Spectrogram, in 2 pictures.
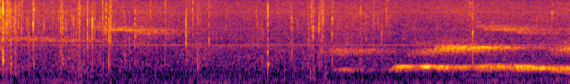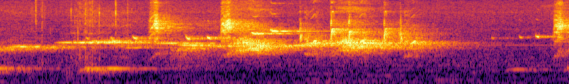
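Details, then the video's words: Fantail kept one year in a cage with a large space, singing a string of clear whistled notes, some low and steady, others higher and wavering, against a hissy background with scattered clicks and knocks. "Giẻ quạt hót - Fantail bird singing"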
